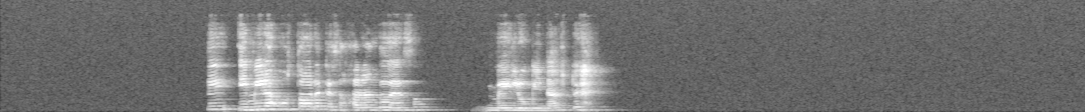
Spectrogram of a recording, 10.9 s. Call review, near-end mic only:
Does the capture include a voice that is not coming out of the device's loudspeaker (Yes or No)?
Yes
